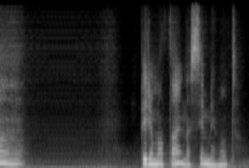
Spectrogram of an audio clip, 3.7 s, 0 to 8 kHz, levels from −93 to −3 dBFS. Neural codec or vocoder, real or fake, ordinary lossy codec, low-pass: codec, 16 kHz, about 1 kbps, DyCAST, with the encoder's durations; fake; none; none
